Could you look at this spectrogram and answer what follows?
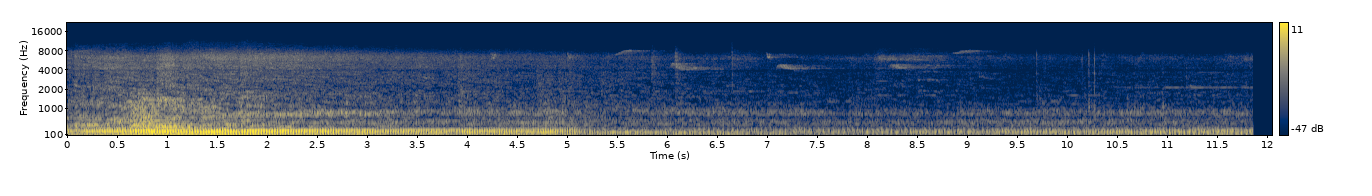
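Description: A motor vehicle drives past: its engine grows loud in the first second or two, then fades away over the next few seconds. A few short, high, falling chirps follow.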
